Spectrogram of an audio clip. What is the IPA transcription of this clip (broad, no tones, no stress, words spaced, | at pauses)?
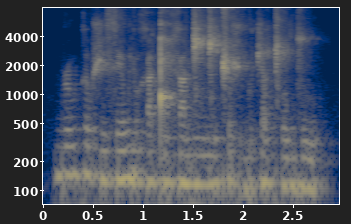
bɹukəwʃi sewjʊxaǃi xaŋ͡ǀʊ ŋ͡ǀʊǁʊʃʊ ɡʊt͡ʃawǀʰow d͡zu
